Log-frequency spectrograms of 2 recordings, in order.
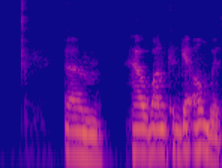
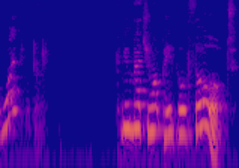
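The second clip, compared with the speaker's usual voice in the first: high-pitched mock scolding; telling off; 12 semitones higher than usual. Wife scolding husband about campsite neighbours, high pitch. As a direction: scold him in a much higher voice.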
